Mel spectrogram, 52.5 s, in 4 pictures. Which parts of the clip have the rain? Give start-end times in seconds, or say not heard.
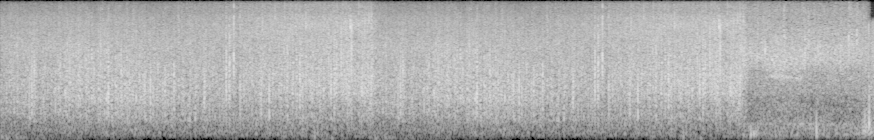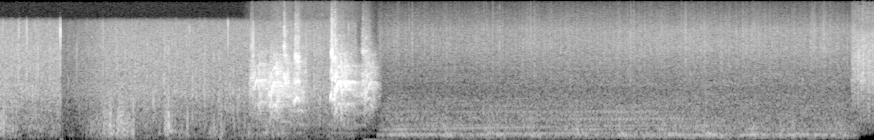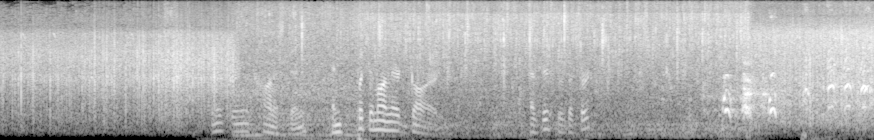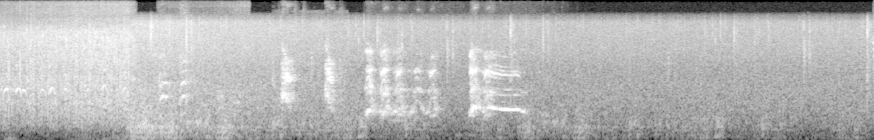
0.0-52.4.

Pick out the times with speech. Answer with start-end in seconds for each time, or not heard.
29.4-33.0, 34.1-35.1.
